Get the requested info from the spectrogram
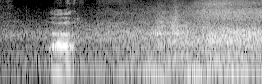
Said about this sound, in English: Oop, car's going to come by, so...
